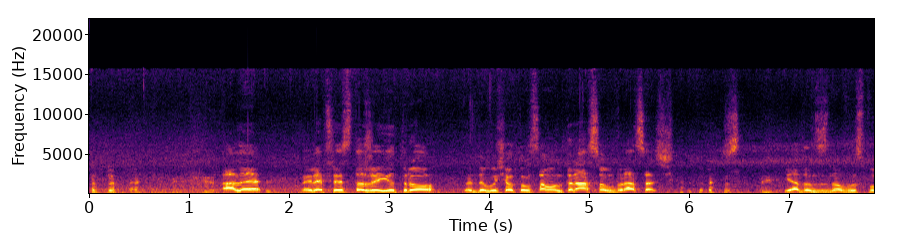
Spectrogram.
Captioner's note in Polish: śmiech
